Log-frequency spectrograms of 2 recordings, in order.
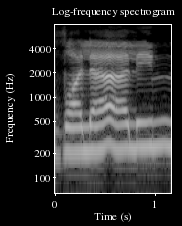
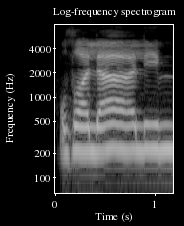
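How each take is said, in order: Both takes have the same delivery.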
